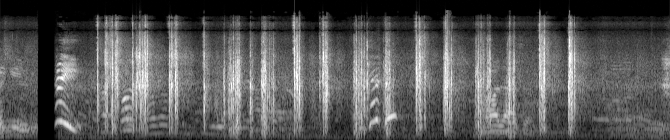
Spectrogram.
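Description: A group of young people shout counts in unison.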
